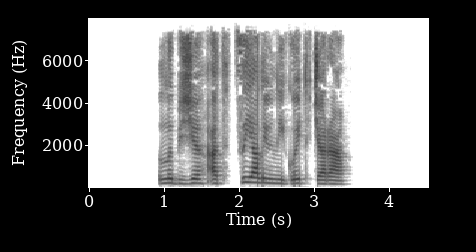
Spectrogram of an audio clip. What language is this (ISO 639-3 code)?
abk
